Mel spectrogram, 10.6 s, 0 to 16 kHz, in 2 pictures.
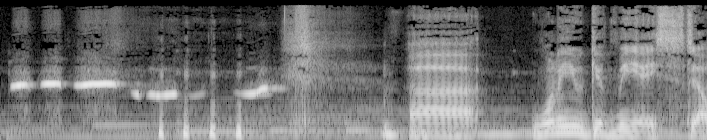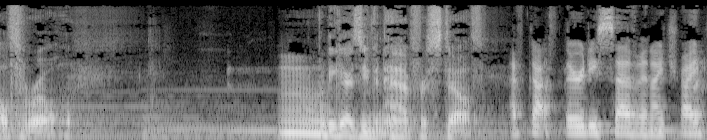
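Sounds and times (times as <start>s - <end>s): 
person whistling loudly: 0.0s - 2.2s
laughter: 1.1s - 3.4s
speech: 1.2s - 6.0s, 7.7s - 10.5s.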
